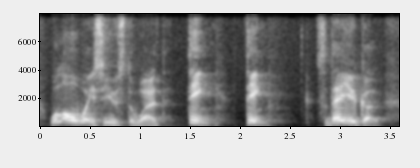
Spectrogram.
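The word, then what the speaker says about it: 订: And what this character means now, the whole character pronounced as ding means to reserve or to book something.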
